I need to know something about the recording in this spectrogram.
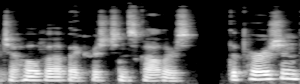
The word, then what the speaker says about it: Jehovah: indicate the traditional pronunciation the consonants yahweh were provided with the vowels of adonai adonai and the name was therefore read jehovah by christian scholars the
